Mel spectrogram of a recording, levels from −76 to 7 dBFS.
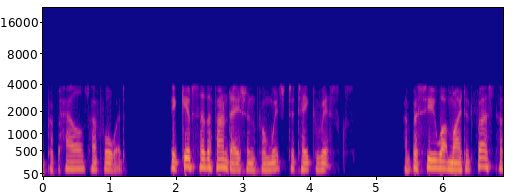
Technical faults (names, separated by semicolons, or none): none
